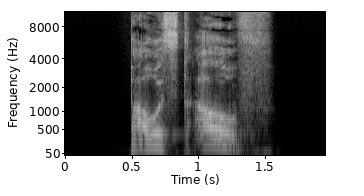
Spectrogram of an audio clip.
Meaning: second-person singular present of aufbauen
- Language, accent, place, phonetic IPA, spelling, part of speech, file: German, Germany, Berlin, [ˌbaʊ̯st ˈaʊ̯f], baust auf, verb, De-baust auf.ogg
